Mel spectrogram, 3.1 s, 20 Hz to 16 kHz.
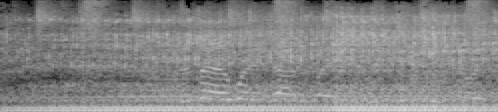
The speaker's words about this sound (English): At 1:30, it was time for the plane to rev up its engines as Kelly prepared to take to the skies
